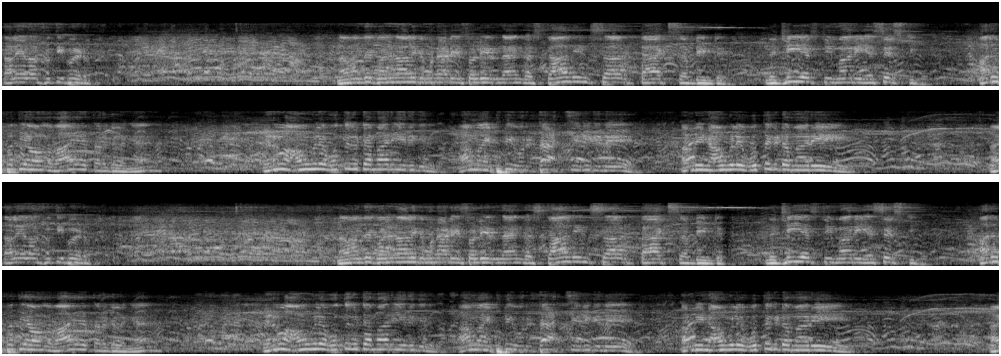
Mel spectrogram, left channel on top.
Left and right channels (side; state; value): both; normal; correlation 0.59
